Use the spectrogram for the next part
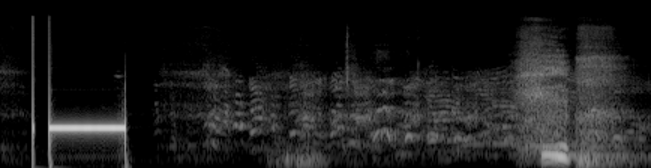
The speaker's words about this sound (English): That recording can just have a little beep.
